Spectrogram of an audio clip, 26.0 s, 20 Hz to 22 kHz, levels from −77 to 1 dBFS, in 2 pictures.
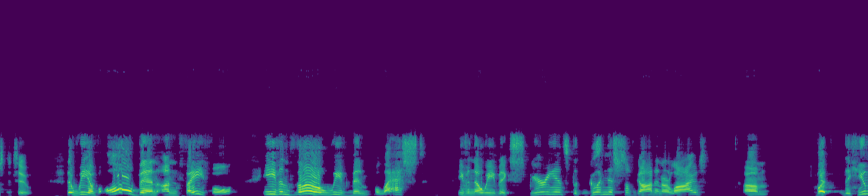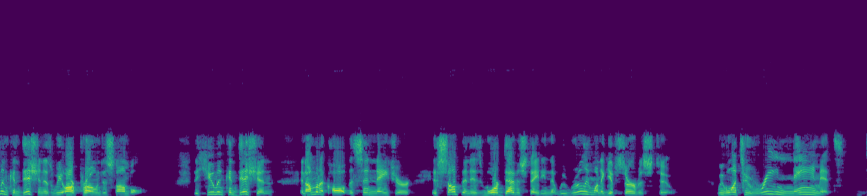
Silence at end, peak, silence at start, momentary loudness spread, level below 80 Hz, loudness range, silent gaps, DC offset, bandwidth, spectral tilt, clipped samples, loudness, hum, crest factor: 0.4 s; -2 dBFS; 0 s; 14 LU; -72 dBFS; 6 LU; 0.55-0.65 s, 6.47-6.51 s, 6.57-6.72 s, 10.95-11.01 s, 11.57-12.05 s, 15.33-15.57 s, 23.18-23.49 s; under 0.1%; 7.4 kHz; -1.5 dB/octave; under 0.1%; -16 LUFS; none; 16 dB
